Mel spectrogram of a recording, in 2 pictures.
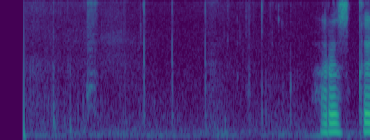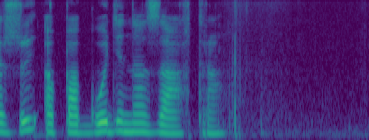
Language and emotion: Russian, neutral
